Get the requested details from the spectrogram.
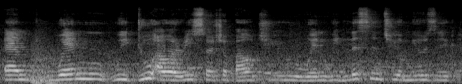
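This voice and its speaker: A South African woman hosting a podcast interview, lively, mixing Zulu words into her English questions. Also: medium pitch, moderate pace, a crowd in the background. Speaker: podcast host. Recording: echoey room with background noise.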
